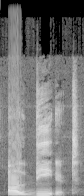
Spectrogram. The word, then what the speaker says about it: albeit: word of the day today's word of the day is I'll be it I'll be it the stress is on the second syllable it means even though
